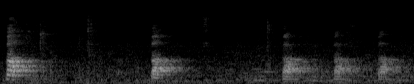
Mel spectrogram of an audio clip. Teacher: in the case of the voiceless ones, it's acceptable to use a glottal stop instead, and to say button, button, button, button, button.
